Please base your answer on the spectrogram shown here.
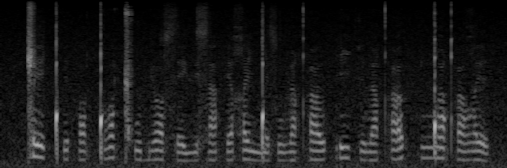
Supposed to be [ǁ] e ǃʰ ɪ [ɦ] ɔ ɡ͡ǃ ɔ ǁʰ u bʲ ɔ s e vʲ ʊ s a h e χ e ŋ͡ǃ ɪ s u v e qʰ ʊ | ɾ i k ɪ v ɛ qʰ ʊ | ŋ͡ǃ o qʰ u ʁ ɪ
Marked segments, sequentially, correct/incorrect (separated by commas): correct, incorrect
